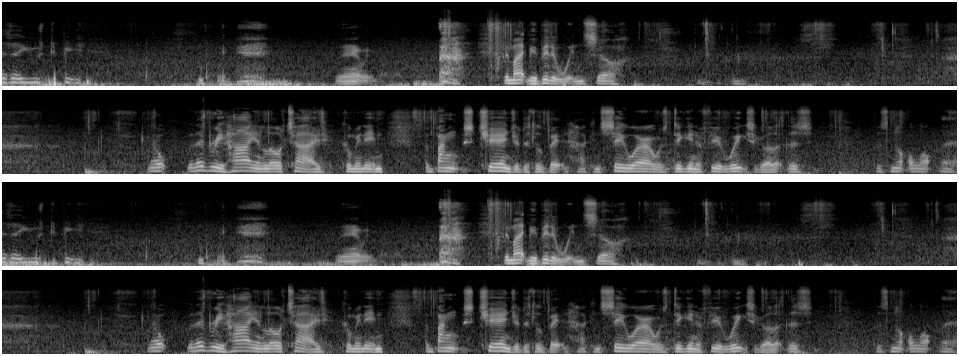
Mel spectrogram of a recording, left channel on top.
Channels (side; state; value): both; normal; correlation 0.87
